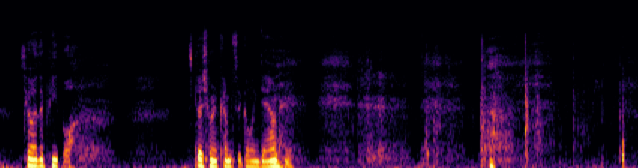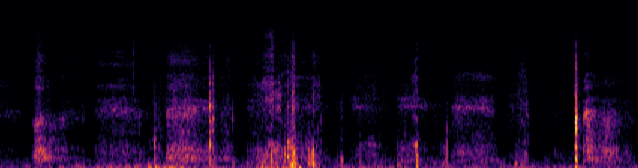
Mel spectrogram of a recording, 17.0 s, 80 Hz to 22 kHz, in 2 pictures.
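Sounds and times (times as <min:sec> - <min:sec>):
person breathing hard: 0:01.0 - 0:02.4, 0:03.7 - 0:17.0.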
